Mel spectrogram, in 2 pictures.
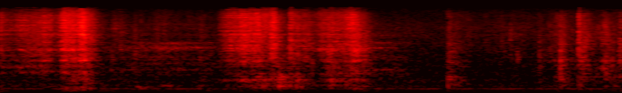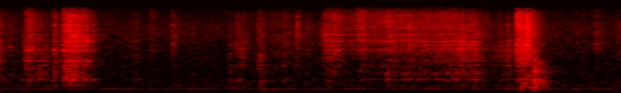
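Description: Faint rustling and swishing of paper pages and thread as a needle and thread are pulled through the stitching holes of a hand-bound mini book, in several short strokes.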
